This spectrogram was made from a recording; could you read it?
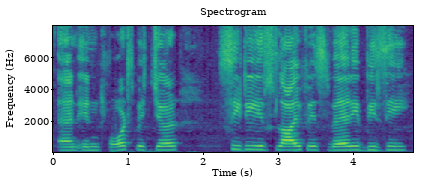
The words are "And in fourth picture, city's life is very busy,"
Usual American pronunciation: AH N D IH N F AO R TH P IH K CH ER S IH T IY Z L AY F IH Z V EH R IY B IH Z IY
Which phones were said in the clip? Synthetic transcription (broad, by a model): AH N D IH N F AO R S P IH K CH ER S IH T IY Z L AY F IH Z V EH R IY B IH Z IY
